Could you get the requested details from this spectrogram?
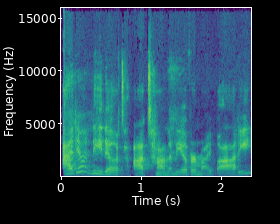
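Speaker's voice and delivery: rough, attempted, sort-of Midwestern accent. Performing a comic bit, trying a sort of Midwestern accent. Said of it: "I'm trying to be a sort of Midwestern".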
